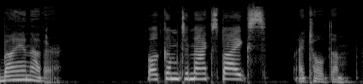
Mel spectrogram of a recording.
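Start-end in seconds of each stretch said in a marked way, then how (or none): 1.5-2.7 lightly voiced, higher-pitched welcome; shopkeeper's greeting. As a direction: greet customers in a lifted service voice. Shop owner greets customers.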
